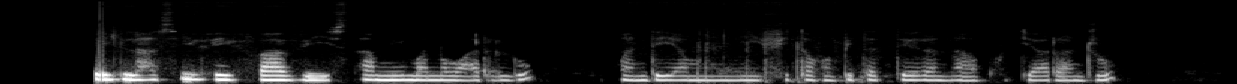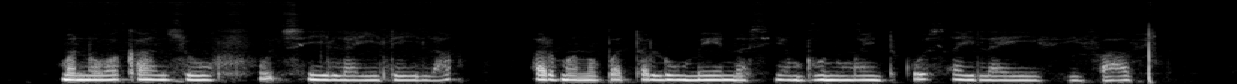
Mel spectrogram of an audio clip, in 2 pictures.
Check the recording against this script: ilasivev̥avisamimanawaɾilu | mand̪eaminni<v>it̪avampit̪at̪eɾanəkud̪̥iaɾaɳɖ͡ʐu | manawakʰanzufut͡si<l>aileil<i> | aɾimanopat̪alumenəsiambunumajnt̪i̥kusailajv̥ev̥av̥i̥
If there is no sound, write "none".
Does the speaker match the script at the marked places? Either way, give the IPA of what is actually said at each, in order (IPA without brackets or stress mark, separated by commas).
f, l, a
